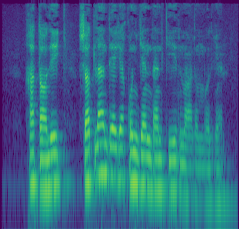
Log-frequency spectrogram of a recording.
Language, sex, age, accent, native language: Uzbek, male, 18-24, Navoiy, Uzbek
